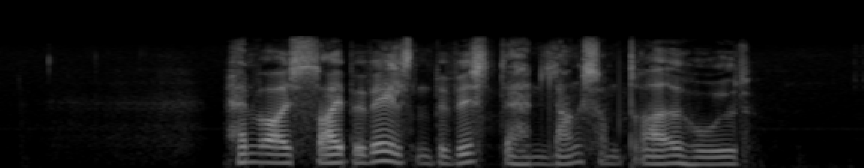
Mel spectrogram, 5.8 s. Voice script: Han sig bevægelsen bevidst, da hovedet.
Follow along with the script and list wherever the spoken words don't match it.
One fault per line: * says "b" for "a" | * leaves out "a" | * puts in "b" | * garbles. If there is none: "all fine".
* puts in "var"
* puts in "han langsomt drejede"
